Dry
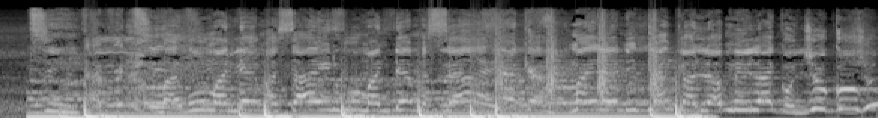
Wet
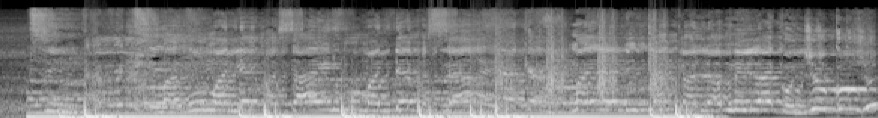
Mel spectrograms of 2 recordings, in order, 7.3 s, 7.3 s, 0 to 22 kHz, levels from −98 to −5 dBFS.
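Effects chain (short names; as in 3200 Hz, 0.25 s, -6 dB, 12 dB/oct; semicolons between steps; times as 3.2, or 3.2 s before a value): echo 87 ms -7 dB; in parallel at +1.5 dB: compressor, threshold -27 dBFS, peak gain reduction 11.5 dB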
